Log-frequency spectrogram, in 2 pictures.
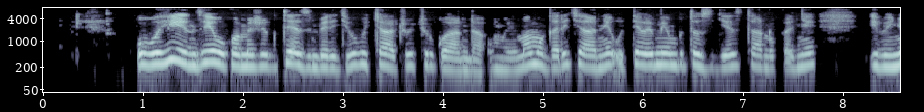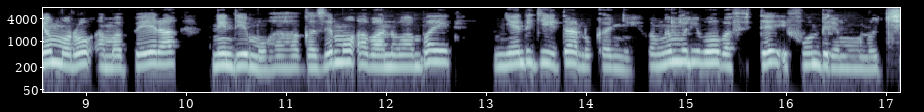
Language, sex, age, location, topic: Kinyarwanda, female, 18-24, Huye, agriculture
